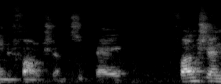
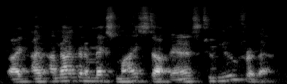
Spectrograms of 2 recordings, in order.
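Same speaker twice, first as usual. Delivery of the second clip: ordinary talk, nothing marked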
